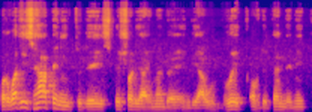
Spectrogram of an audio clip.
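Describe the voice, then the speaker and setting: Earnest priest, low voice. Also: male voice, a little mellow, low-quality recording. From Haiti. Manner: earnest, with many pauses and fillers. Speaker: guest speaker. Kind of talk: reflective talk on faith.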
